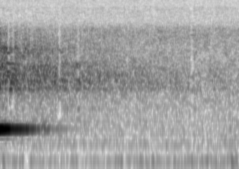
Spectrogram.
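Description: A single electronic chime note ringing out and fading over about half a second, ending a short run of stepped notes; then near silence with a faint low hum.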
